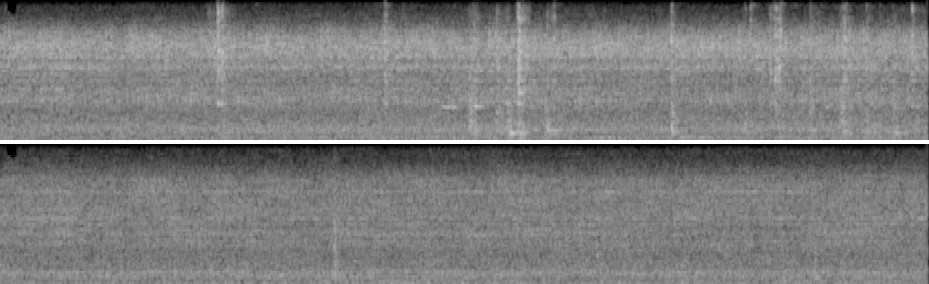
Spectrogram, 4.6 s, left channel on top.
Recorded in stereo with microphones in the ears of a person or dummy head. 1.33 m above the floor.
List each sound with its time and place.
0.0 s running water: 60° left (ahead or behind), 5.5 m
